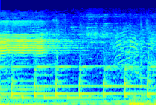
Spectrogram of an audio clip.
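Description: Live jaranan gamelan music: drum strokes and struck metal keys ringing repeated notes over a deep bass that swells at the start and again near the end.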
